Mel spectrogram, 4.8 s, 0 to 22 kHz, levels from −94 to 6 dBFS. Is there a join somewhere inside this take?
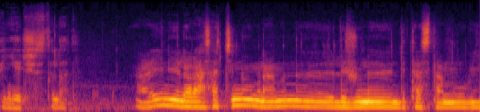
no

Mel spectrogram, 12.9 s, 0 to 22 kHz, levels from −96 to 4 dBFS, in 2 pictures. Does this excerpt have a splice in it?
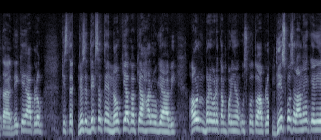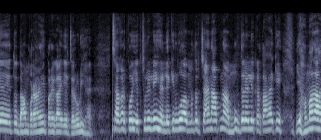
yes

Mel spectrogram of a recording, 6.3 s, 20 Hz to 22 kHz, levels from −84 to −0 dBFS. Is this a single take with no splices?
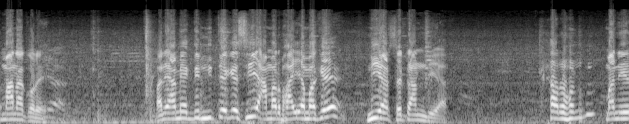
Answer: yes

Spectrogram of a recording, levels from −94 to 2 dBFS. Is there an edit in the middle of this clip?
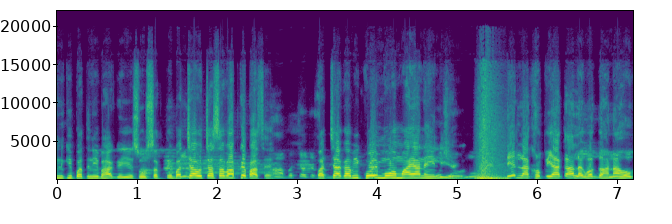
yes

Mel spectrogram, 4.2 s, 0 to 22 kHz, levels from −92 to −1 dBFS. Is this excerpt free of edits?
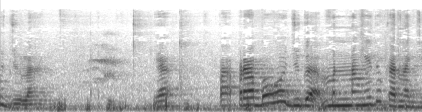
yes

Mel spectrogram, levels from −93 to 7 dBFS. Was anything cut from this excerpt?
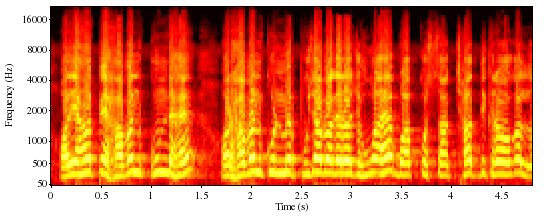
no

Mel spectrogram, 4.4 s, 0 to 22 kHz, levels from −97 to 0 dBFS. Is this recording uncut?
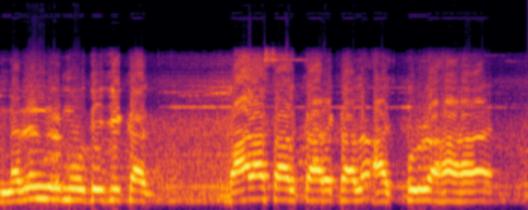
yes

